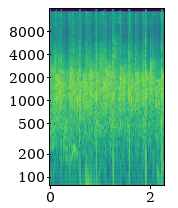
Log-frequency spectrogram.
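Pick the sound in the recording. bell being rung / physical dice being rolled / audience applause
audience applause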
